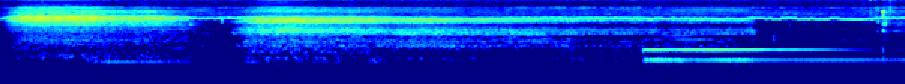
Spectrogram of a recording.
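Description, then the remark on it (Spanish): A deep, airy breath drawn in, a brief pause, then a long slow exhale over a soft sustained background drone with faint steady tones. “Respiro profundo.”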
